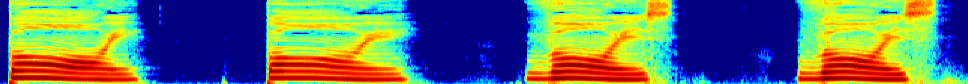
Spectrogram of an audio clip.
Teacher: 发音由单元音 o 向单元音 e 自然滑动，滑动过程中双唇逐渐由圆变扁，口型由大到小 · Term: 双元音 oi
